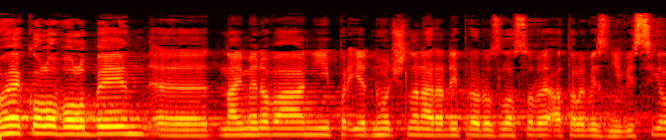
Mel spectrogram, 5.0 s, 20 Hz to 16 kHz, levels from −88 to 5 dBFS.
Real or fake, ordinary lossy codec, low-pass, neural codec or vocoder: real; MP3, 48 kbps; 14.4 kHz; none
